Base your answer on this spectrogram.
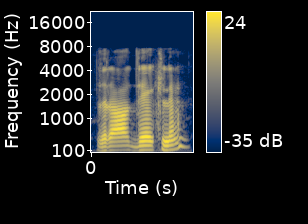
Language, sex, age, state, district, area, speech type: Urdu, male, 60+, Uttar Pradesh, Lucknow, urban, spontaneous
